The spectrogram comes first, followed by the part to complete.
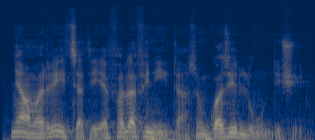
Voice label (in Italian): "arrizzassi", crespinese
